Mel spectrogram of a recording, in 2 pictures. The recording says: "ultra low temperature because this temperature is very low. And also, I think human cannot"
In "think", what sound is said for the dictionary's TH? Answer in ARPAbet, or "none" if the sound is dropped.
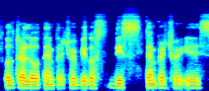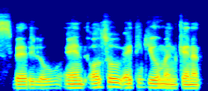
T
